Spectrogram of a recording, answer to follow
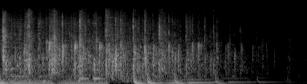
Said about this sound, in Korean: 네, 이재명 대표께서 오셨습니다. 여러 가지 어려운 게 혹시 대표님 큰 박수 한번 보내주십시오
